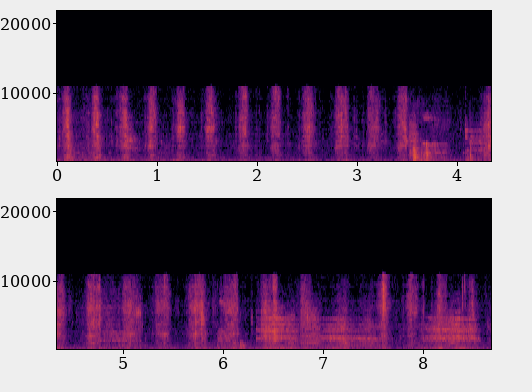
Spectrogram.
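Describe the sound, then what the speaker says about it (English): Steel wool is rubbed back and forth over a resin casting in steady, rhythmic scratchy strokes, faint and close, repeating about twice per second without speech. "Let's take the steel wool to it and kind of see what it..."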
